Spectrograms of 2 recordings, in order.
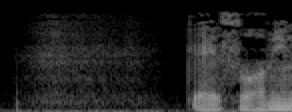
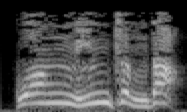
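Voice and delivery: defiant shout; 8 dB louder, slower than usual. Acted. Shouting bravely while walking.

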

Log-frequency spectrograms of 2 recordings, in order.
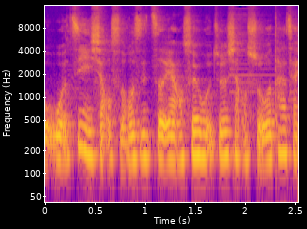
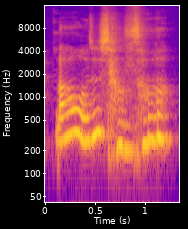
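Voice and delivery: ordinary talk

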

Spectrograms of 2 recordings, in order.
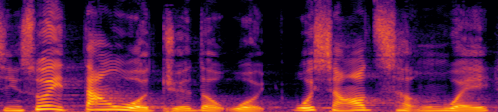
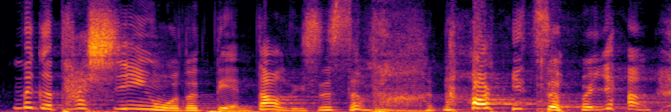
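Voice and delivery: laughing; 5 semitones higher than usual. Real, not acted. Laughing at her own confusion.

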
